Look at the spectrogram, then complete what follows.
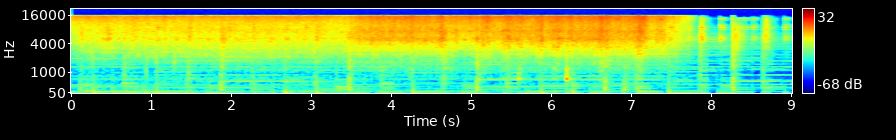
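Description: Minced beef sizzling in a hot frying pan as it is stirred and spread with a spatula. The sizzle grows louder a few seconds in and stops abruptly near the end, with light scrapes and knocks of the spatula on the pan.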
